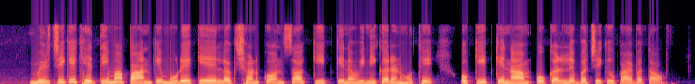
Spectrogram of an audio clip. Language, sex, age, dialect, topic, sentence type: Chhattisgarhi, female, 36-40, Eastern, agriculture, question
